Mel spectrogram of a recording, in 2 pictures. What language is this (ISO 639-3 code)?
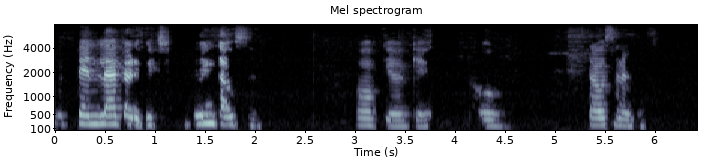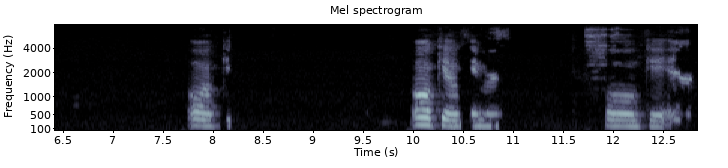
mal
